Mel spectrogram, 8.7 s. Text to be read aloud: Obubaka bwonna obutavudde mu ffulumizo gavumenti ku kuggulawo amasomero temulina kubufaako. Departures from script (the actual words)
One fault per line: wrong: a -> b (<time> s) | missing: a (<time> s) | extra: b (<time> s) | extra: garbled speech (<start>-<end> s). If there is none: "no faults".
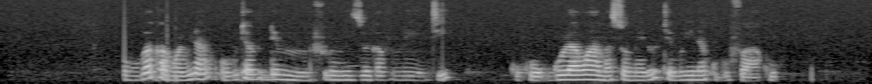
no faults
